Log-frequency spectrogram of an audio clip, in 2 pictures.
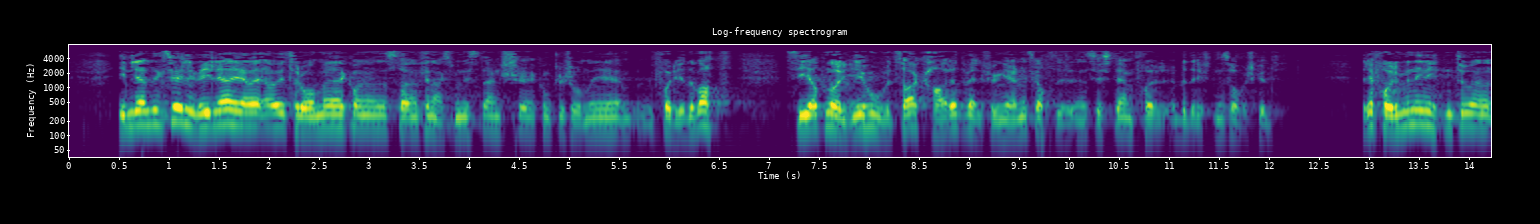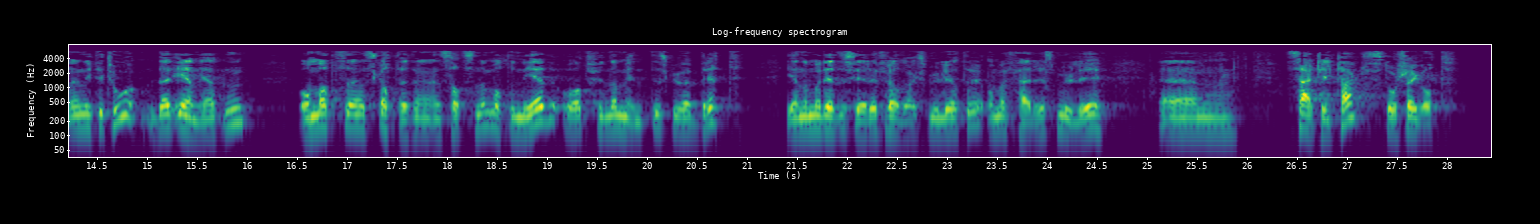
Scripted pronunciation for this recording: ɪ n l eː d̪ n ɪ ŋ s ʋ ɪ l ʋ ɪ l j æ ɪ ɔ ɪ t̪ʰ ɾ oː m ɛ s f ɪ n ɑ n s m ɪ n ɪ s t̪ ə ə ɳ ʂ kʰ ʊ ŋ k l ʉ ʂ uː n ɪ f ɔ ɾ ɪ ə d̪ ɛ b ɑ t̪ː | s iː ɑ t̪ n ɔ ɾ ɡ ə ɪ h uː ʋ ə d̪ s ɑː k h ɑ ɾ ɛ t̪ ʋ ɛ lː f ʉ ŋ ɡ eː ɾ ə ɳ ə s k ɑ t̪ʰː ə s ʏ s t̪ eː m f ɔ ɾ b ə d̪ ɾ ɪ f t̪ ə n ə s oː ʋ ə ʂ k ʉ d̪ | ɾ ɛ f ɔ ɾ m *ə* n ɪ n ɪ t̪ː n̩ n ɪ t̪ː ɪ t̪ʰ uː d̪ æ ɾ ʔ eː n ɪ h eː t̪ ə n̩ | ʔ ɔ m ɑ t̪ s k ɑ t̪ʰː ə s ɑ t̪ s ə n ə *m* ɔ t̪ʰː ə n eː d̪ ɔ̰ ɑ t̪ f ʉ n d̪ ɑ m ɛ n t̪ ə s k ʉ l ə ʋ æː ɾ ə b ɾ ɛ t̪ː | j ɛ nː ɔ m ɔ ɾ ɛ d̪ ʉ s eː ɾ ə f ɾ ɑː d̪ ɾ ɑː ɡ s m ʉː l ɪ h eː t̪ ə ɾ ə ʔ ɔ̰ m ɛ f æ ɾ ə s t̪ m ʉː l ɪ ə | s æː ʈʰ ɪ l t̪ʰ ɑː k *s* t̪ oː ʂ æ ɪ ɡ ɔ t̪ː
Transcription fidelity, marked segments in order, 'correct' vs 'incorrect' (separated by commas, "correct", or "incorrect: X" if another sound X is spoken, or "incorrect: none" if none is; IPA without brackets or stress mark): correct, correct, correct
